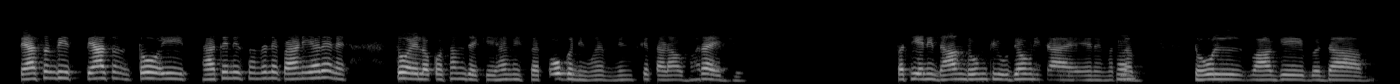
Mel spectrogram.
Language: Gujarati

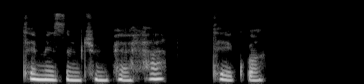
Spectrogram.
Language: Adyghe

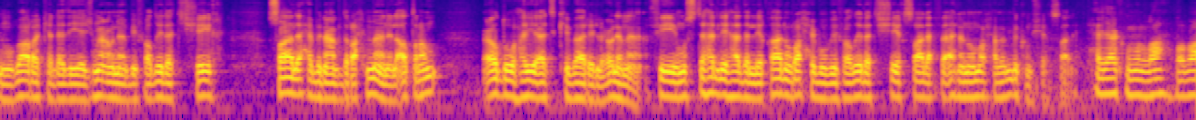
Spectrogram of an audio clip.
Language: Arabic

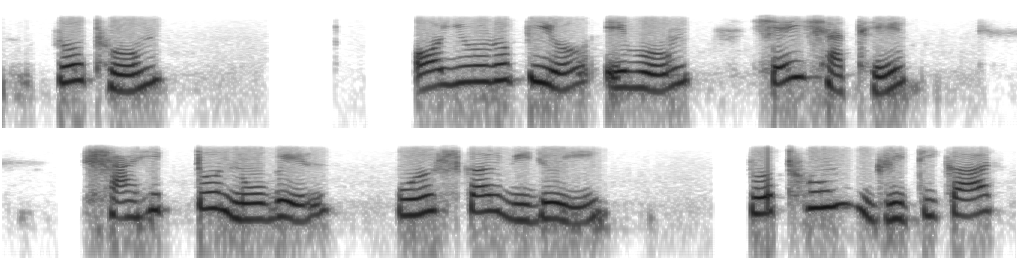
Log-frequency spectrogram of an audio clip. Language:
Bangla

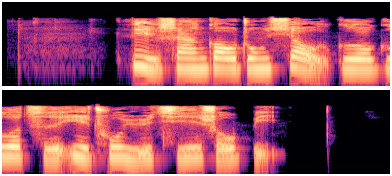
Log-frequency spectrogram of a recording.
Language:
Chinese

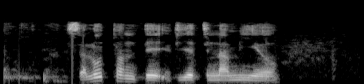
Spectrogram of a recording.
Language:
Esperanto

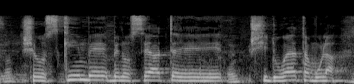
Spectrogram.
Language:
Hebrew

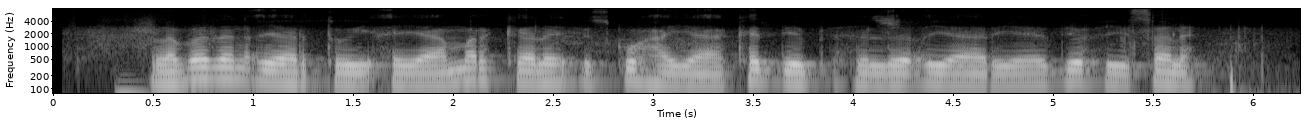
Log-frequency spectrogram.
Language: Somali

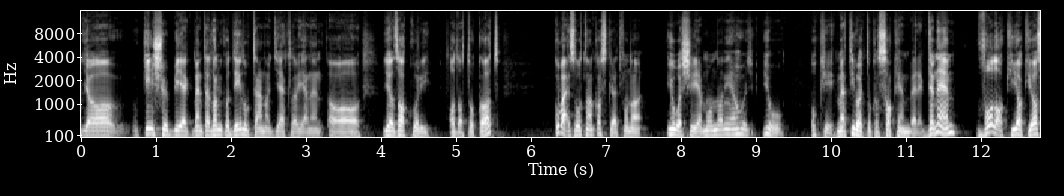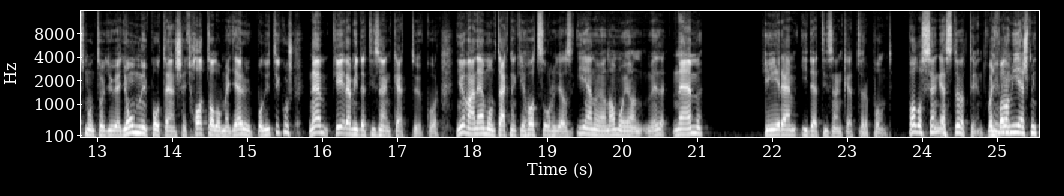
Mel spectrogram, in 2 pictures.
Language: Hungarian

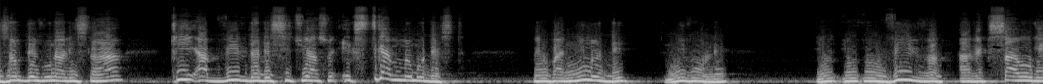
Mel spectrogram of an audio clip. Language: French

